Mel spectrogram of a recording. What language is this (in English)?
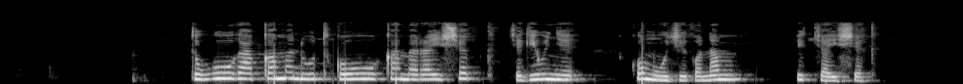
Kalenjin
